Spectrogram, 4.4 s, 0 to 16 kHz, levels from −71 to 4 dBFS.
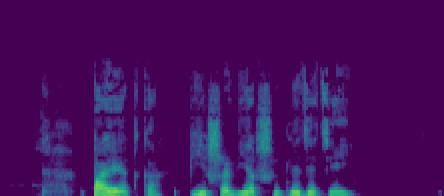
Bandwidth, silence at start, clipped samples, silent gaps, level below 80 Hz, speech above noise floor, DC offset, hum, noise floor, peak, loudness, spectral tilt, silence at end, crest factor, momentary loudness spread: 11 kHz; 0.4 s; under 0.1%; none; -74 dBFS; 54 dB; under 0.1%; none; -74 dBFS; 0 dBFS; -21 LUFS; -5.5 dB/octave; 0.95 s; 22 dB; 17 LU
